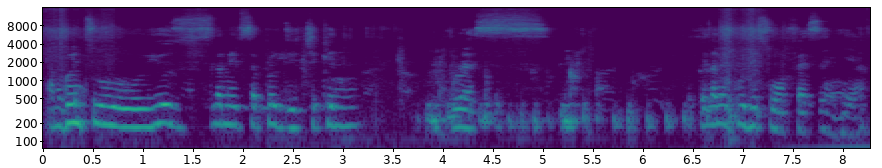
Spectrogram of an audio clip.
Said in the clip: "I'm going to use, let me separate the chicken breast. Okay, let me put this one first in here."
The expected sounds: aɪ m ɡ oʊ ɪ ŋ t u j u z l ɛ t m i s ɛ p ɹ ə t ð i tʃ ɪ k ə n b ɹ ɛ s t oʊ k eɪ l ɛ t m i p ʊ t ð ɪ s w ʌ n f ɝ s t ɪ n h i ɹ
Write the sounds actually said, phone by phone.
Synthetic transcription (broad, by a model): aɪ m ɡ oʊ ɪ ŋ t u j u z l ɛ t m i s ɛ p ɹ ə t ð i tʃ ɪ k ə n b ɹ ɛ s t oʊ k eɪ l ɛ t m i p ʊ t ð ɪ s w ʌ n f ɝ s ɪ n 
